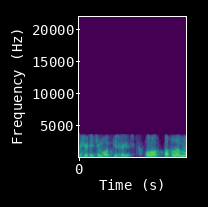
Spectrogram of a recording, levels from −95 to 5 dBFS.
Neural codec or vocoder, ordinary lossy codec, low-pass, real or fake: codec, 16 kHz, 2 kbps, FreqCodec, smaller model; AAC, 24 kbps; 3.6 kHz; fake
